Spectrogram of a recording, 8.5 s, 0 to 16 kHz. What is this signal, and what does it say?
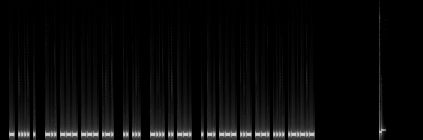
Morse code, heard as a keyed tone, about 40 wpm, 700 Hz. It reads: THE DOOR IS BIG ENOUGH.
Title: Sentences from Top 1000 Words - Review Part 1 - 40wpm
